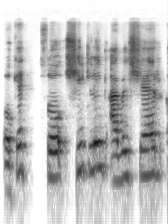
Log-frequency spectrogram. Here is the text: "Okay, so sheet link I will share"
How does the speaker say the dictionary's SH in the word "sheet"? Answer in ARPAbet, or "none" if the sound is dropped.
SH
